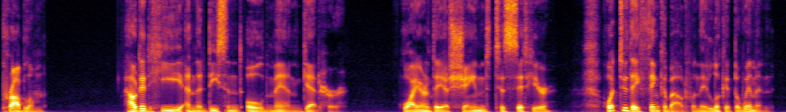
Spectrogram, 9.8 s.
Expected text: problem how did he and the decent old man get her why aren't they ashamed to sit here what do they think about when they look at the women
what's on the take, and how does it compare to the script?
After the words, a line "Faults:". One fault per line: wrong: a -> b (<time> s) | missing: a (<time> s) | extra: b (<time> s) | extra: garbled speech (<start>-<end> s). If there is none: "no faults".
problem how did he and the decent old man get her why aren't they ashamed to sit here what do they think about when they look at the women
Faults:
no faults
